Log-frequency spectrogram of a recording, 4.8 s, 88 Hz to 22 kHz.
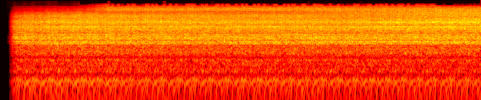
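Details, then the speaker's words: BMW 525d E39 M57 diesel after turbo geometry lever repair for low boost pressure: steady even idle, smooth rush and faint whistle over clatter, no hunting; turbo charging strongly, intercooler working even at standstill. "Là ça charge fort, mais vraiment fort. Le tuyau là il est déjà chaud."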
